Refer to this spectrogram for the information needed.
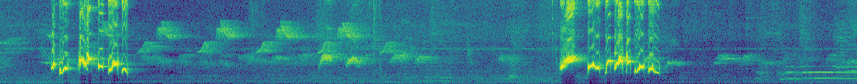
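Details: Red-whiskered bulbul training song: two loud phrases of rapid, tumbling whistled notes about five seconds apart, with softer repeated chirping from other birds in between and quiet background sounds.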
